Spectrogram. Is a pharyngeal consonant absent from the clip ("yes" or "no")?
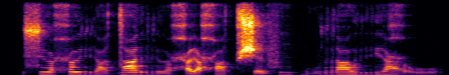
no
